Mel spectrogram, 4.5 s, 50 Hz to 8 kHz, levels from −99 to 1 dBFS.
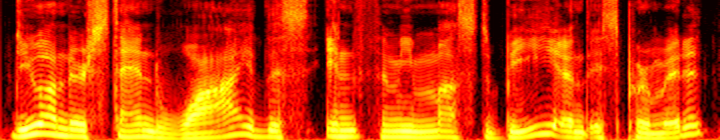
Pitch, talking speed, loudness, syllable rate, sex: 130 Hz, 145 wpm, -17 LUFS, 4.1 syllables/s, male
